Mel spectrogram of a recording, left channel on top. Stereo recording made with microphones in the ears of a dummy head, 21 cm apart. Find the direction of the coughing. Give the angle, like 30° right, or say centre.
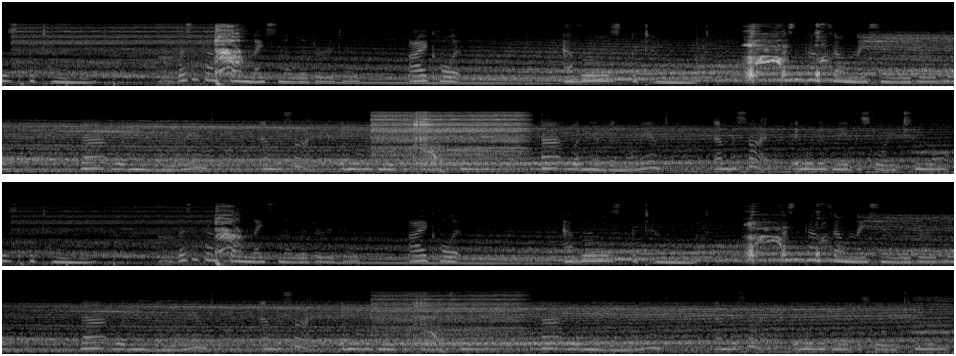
50° left.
